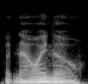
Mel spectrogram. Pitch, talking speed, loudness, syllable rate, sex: 95 Hz, 275 wpm, -13 LUFS, 5.3 syllables/s, male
